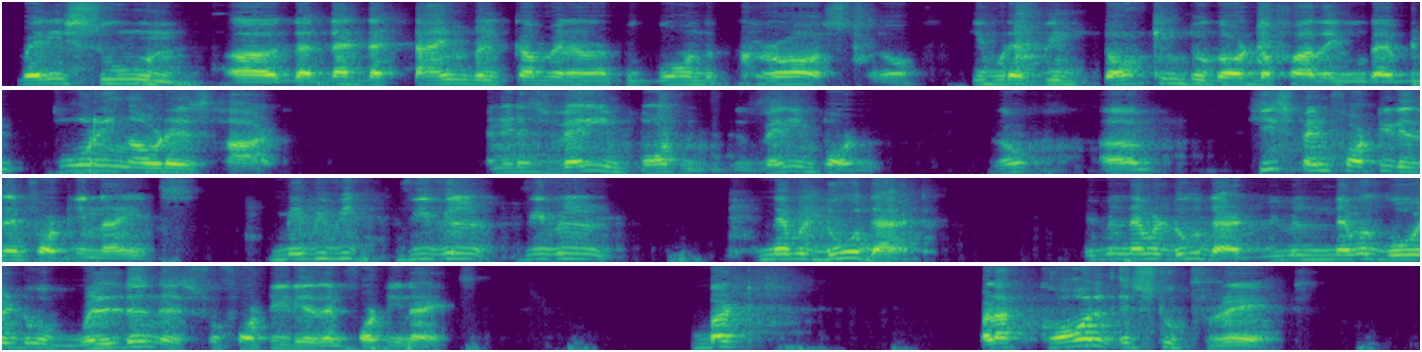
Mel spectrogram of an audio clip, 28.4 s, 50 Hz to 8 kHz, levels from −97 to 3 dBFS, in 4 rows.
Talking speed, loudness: 190 wpm, -21 LUFS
